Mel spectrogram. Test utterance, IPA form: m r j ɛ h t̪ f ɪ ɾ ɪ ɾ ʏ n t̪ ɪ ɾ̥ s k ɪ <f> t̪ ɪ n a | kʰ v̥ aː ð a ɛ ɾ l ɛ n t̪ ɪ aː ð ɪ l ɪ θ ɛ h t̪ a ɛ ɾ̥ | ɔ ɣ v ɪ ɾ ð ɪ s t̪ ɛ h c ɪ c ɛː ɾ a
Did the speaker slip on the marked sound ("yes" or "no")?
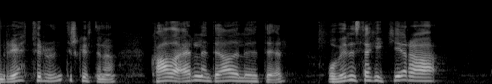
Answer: no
